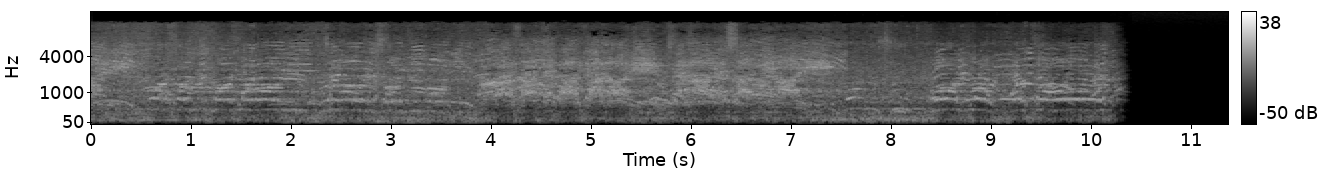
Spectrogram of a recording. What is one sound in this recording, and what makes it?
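A crowd chants loudly outdoors.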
